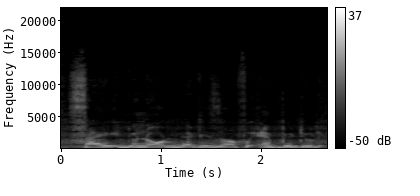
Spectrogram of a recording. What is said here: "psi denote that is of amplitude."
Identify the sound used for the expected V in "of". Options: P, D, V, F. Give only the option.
P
